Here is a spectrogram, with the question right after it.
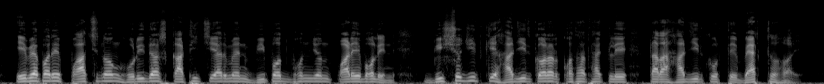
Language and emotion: Bengali, neutral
